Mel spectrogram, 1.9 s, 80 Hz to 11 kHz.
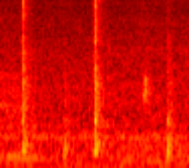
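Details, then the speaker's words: Diatone JR-911 boombox with new belts, radio working, pressing play: six sharp uneven clicks in two seconds with no tape drive sound; owner thinks the motor runs, but the cassette mechanism clicks without engaging. "And whatever, but the deck is not working at all."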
